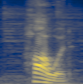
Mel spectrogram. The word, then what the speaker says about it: Harewood: The eight fellows accept that the drivers do not know what you're talking about when you say Harwood. Lord Harewood said. His agreement to start pronouncing the first syllable as here,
